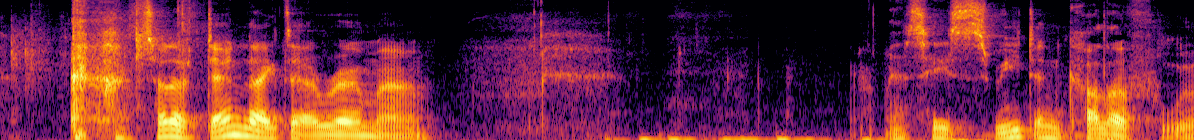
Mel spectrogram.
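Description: A plastic candy wrapper crinkles in a hand.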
